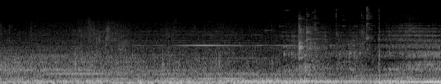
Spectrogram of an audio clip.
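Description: Pickup truck towing a livestock trailer driving past, a steady low rumble of engine and tyres, with a brief rattle about three seconds in and a faint held musical tone underneath.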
